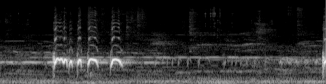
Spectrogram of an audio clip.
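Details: Zebra dove in Kuningan, West Java, Indonesia, calling loudly after being hoisted up a pole: one short burst of four or five rapid, rolling coo notes, then quiet background hum and a final note starting.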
